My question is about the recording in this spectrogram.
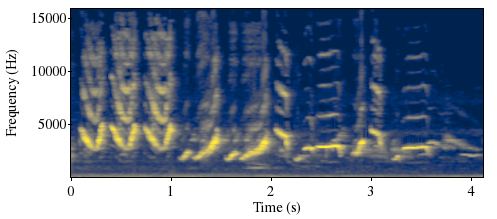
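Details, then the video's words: Old wild-caught caged Chinese hwamei, Vietnam, 'forest voice' song: bouncy, repeated swooping whistles, then quick, high, twittering notes that fade toward the end. "Chim già rừng, Cao cầu - Bộ to mẫu chim rất đẹp- Giọng rừng"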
